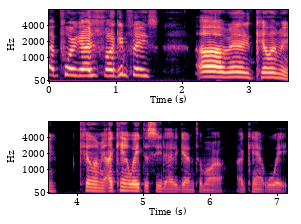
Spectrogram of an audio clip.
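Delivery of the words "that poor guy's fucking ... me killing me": very high, loud talking through laughter. Trying to stop laughing with the others, the speaker keeps laughing while talking. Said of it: "let's try to stop laughing".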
